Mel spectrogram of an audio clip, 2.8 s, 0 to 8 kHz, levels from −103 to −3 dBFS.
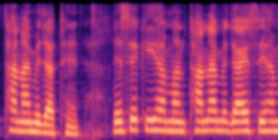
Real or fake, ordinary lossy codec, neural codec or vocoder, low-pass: fake; none; codec, 16 kHz, 2 kbps, X-Codec, HuBERT features, trained on LibriSpeech; 7.2 kHz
